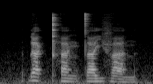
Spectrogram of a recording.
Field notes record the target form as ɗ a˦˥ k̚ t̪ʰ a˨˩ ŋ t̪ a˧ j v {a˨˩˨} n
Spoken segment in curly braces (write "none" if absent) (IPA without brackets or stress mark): a˨˩˨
